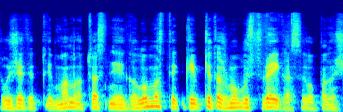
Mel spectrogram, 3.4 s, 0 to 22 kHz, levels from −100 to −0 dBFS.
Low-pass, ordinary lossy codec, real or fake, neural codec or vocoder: 14.4 kHz; AAC, 64 kbps; fake; codec, 44.1 kHz, 7.8 kbps, Pupu-Codec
